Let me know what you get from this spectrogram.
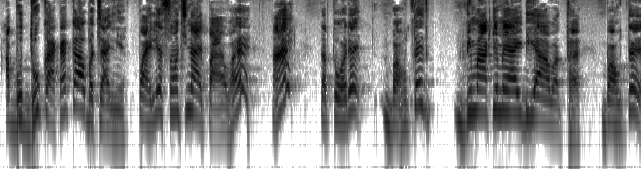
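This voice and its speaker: A man's voice: high voice, very animated, measured pace, a bit bright, full character voice. A man voicing a scolding, sarcastic village father in a comic cartoon, with an Awadhi accent. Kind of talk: comic rustic cartoon dialogue.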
